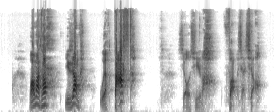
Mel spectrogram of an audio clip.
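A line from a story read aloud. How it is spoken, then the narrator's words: Stern harsh woman. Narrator (Chinese): 青姨……厉声的说道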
